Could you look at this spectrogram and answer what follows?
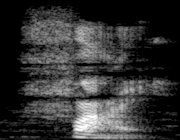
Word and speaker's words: Phi: take note of this this symbol here is in Greek letter pronounced Phi and spelt P H I this symbol here is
